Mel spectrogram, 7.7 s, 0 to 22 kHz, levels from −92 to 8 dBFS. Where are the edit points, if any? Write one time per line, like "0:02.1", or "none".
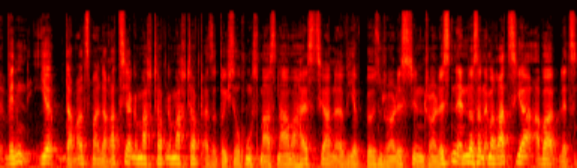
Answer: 0:02.2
